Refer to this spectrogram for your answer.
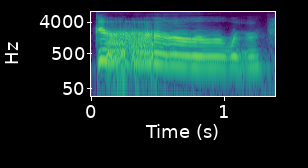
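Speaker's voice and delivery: long rumbling grrr; playful drawn-out bear growl. Pretend. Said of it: "growl like a bear".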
